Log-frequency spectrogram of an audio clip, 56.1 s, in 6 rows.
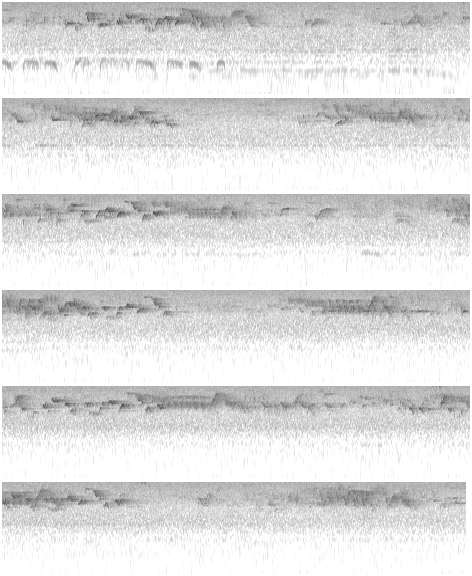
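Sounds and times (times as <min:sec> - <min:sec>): songbird chattering song: 0:00.0 - 0:06.5, 0:07.3 - 0:13.6
steady background hiss: 0:00.0 - 0:56.0.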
